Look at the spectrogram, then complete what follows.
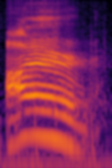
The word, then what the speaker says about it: Arr: Well, the proper pronunciation is R.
